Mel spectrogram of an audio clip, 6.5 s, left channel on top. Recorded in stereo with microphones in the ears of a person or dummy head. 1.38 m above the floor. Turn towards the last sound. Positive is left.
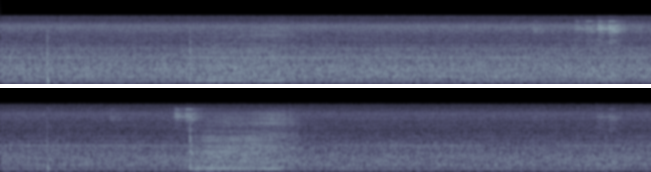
turn(degrees=-20)  # may be behind; listen again after turning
